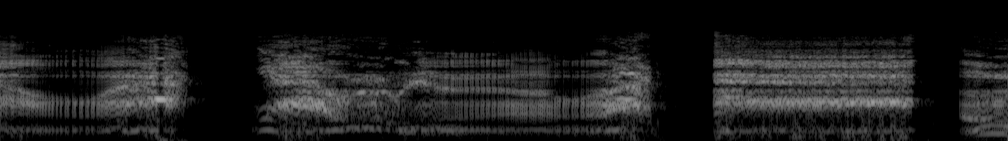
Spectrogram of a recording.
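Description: Vintage-cartoon comedy vocal effects: a run of short lo-fi squawking cries, each a second or two long, parted by brief silences. Three starts fall inside, the last about five seconds in.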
